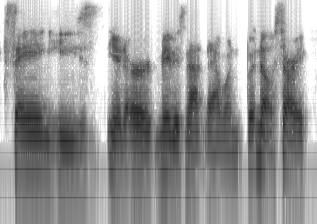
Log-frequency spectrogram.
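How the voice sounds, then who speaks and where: A talkative man on a podcast who chats about films in a loose, animated way, laughing often. His voice sits in a middle register. The recording is dull and dry, with no room sound. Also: medium pitch, normal speed, no room sound. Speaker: podcast guest. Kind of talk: casual film chat.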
